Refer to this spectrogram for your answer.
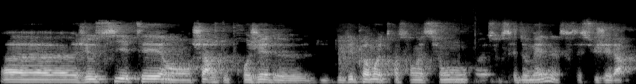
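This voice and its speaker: A man's medium-pitched voice at a moderate pace, fairly even in intonation, with hardly any pauses and audible room echo. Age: 30s. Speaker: software customer success manager. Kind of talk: webinar presentation. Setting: online webinar. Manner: hesitant, many fillers.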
